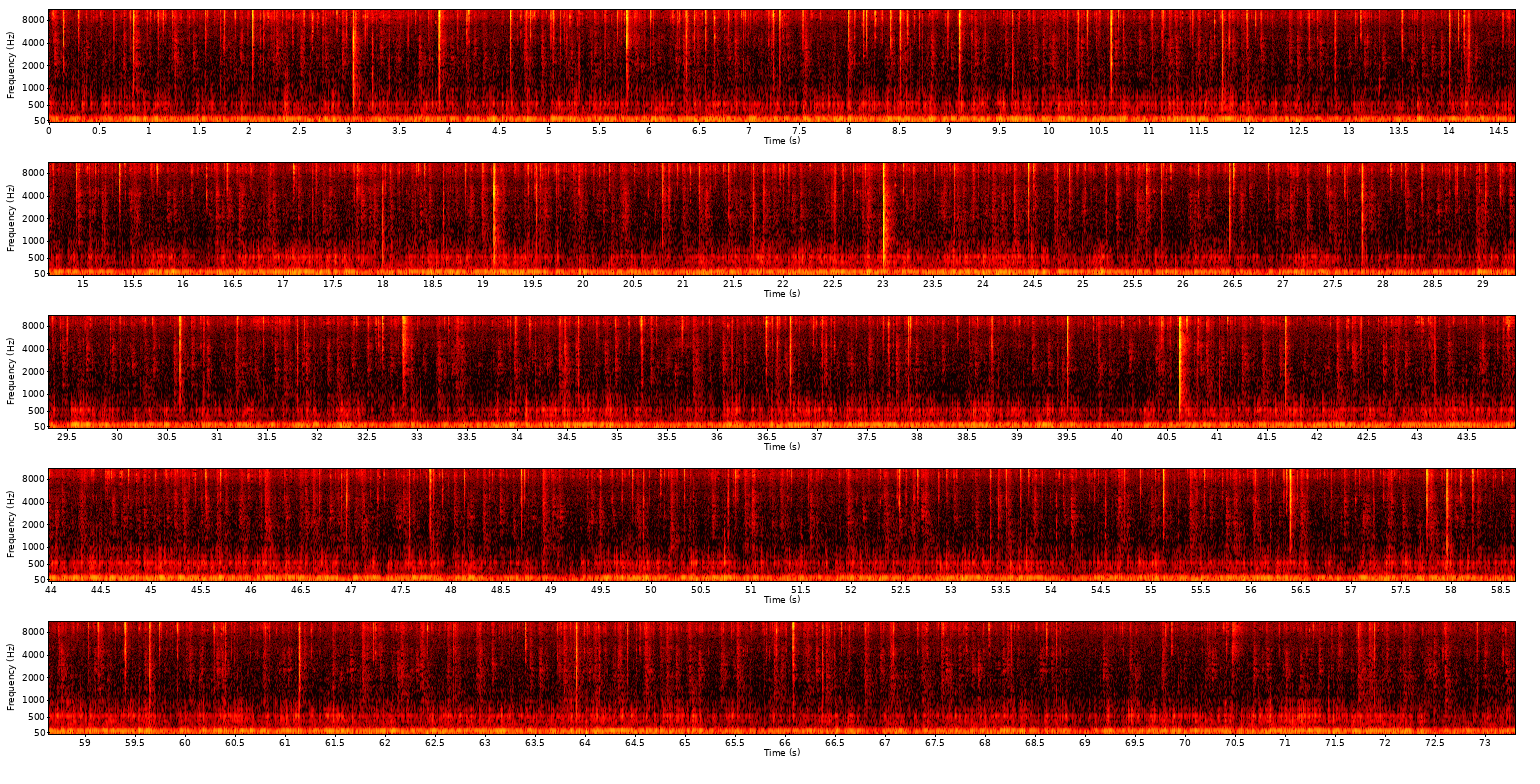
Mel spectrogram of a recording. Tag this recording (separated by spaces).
wood-stove hot stove flames oven logs heat rumble fireplace fire flame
